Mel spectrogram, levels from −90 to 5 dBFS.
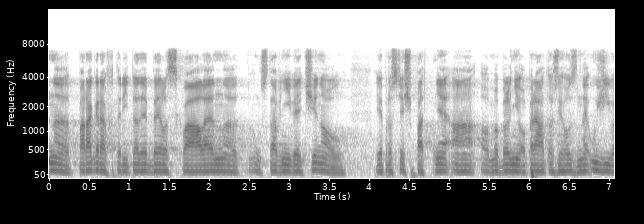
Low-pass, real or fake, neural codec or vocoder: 7.2 kHz; real; none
